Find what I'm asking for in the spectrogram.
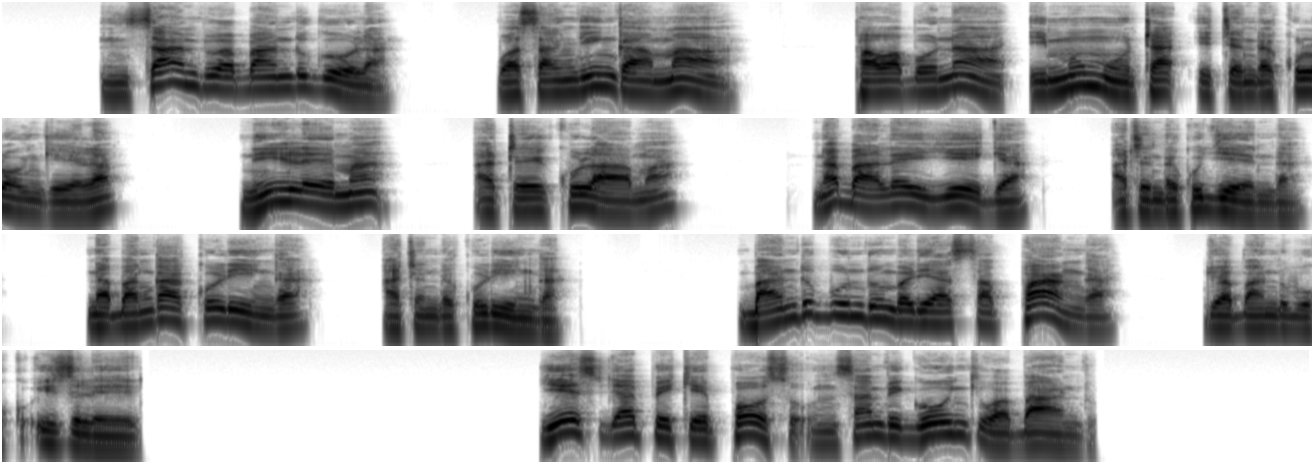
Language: Matengo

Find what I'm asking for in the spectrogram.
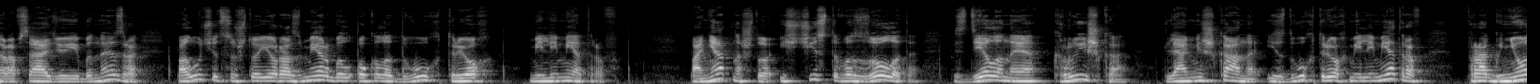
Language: Russian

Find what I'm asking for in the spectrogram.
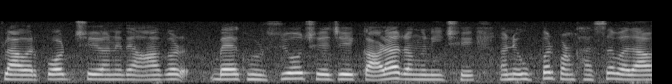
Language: Gujarati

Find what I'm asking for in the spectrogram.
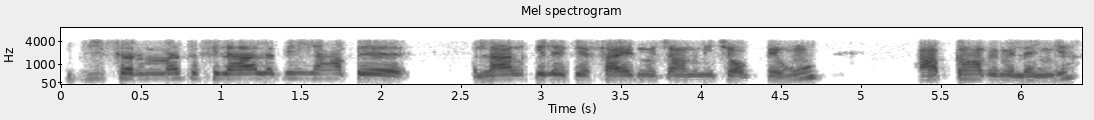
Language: Urdu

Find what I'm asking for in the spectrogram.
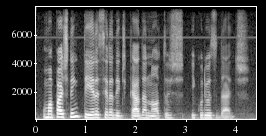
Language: Portuguese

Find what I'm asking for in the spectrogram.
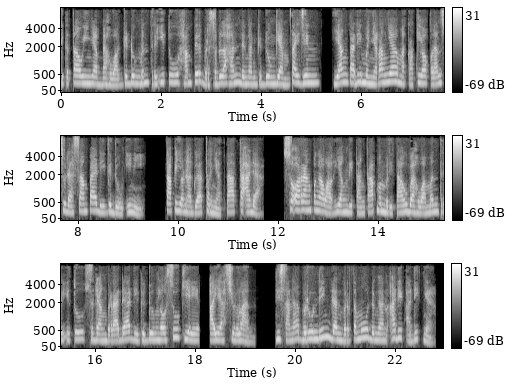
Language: Indonesian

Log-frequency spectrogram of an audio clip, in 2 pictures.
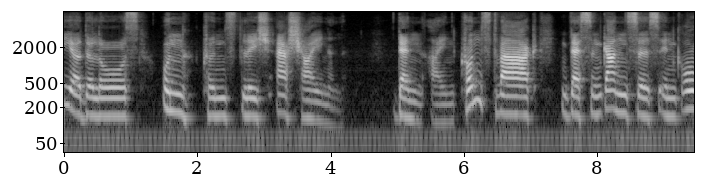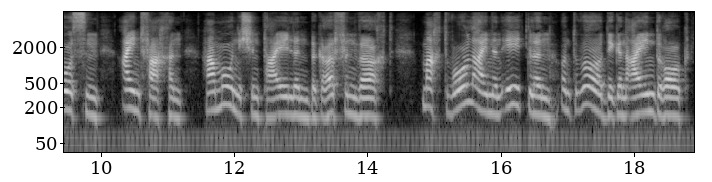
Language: German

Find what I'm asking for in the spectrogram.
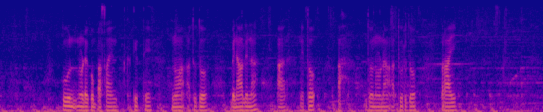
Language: Santali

